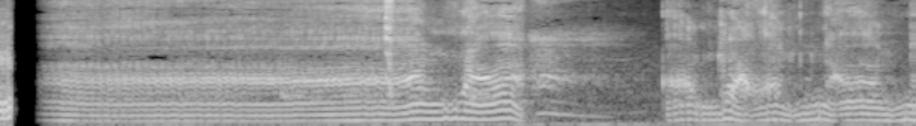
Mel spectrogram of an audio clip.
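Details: An angry Chihuahua named NiKi holds a steady, droning growl, then lets it bend and waver into a grumbling, warbling whine after a short pause.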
